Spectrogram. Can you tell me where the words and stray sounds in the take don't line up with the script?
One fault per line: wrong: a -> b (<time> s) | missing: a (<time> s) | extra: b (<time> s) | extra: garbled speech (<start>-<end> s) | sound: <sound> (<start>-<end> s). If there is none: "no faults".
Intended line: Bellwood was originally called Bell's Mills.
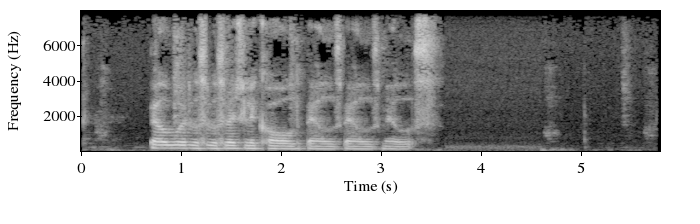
extra: was (1.3 s)
extra: Bell's (2.6 s)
